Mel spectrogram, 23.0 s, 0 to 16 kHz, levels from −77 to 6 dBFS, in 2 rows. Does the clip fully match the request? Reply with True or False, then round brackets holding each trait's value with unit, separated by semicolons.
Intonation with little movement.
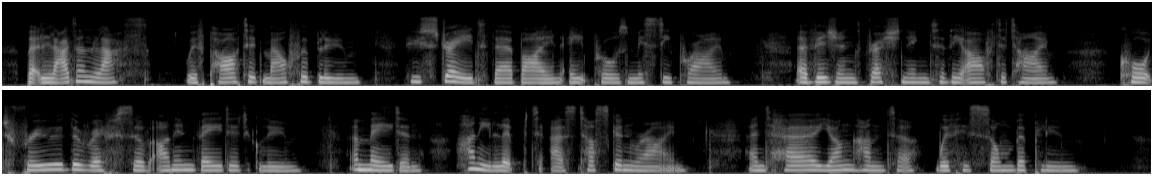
True (1.8 semitones)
